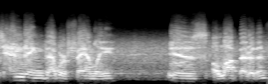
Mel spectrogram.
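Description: A voice speaking in short phrases, thin with no bass, with a pause of about a second midway and little or no music beneath it.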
